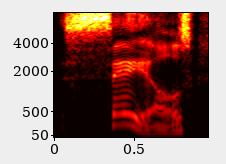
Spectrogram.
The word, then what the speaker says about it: sale: That word sounds very similar to the verb to sell. Okay, to sell, that's the verb. They sell things at special prices at sales, so be careful about the pronunciation of those vowels there, sell and sale.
